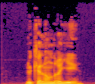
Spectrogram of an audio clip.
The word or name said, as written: calendrier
